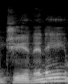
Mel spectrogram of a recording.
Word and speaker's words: Giannini: Giannini. My last name is spelled G-I-A-N-N-I-N-I.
